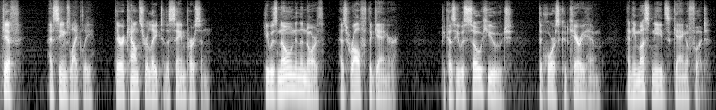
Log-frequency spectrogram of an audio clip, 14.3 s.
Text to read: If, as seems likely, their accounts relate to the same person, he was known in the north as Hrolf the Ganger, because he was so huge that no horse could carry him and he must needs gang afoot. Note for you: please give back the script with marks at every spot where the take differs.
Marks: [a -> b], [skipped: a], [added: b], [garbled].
If, as seems likely, their accounts relate to the same person, he was known in the north as Hrolf the Ganger, because he was so huge that [skipped: no] horse could carry him and he must needs gang afoot.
